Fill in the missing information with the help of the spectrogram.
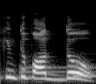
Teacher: কিন্তু পদ্ম ছিল দয়ময়, দেখো আমরা বলছি কিন্তু পদ্ম, পদ্মও বলছি না, তাহলে দয় দয় হয়ে গেছে, আগের দয়ের প্রভাবে মটা দ হয়ে গেল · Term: প্রগত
